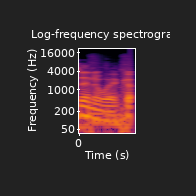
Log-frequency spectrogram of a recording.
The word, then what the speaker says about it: Synowiec: Uh, so tonight we got Mac, uh, Don McAlhany, uh, Jim Kleeman, and Rick Synowiec. Did I say your name right? – It's Rich Synowiec. – Rich yes. Synowiec.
